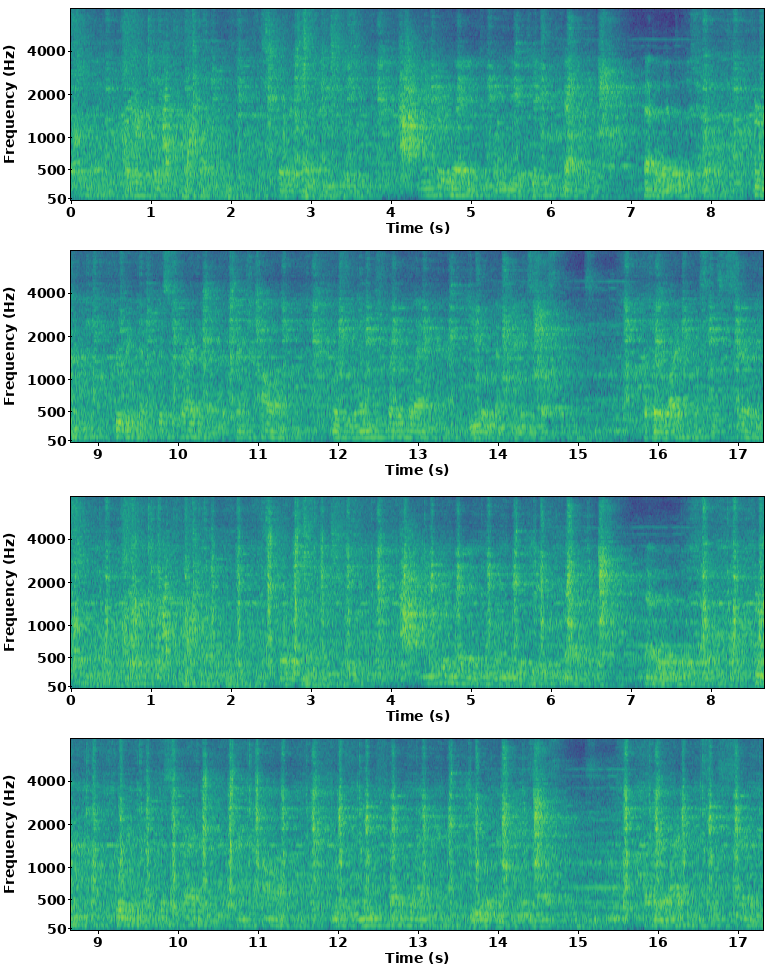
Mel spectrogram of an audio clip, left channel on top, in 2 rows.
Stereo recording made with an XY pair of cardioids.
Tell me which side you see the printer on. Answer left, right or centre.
right.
